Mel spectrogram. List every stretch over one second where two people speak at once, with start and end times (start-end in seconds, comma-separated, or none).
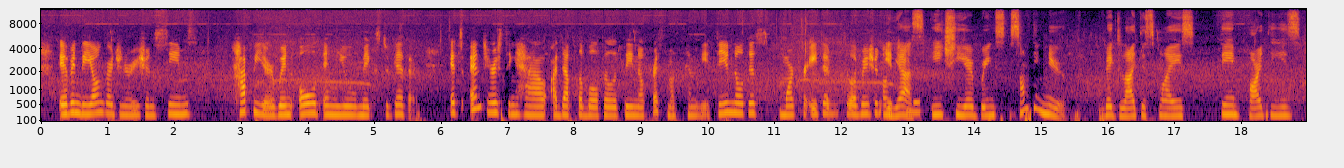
none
